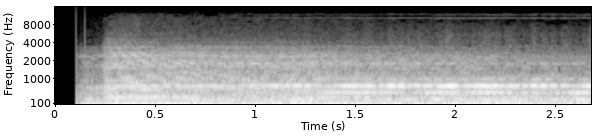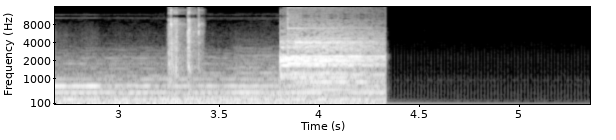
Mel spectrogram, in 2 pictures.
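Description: Dramatic game music plays loudly and cuts off abruptly.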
